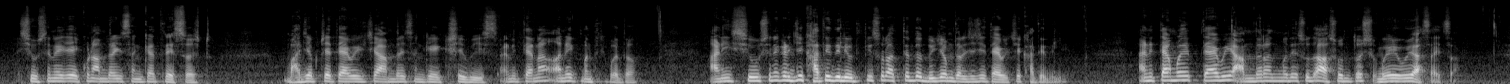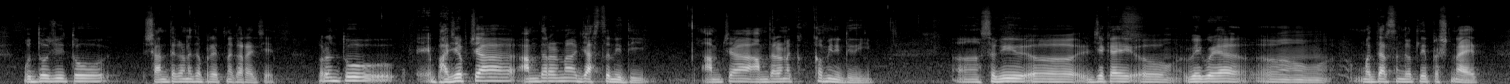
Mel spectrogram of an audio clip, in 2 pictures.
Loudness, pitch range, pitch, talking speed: -18 LUFS, 115-150 Hz, 130 Hz, 115 wpm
